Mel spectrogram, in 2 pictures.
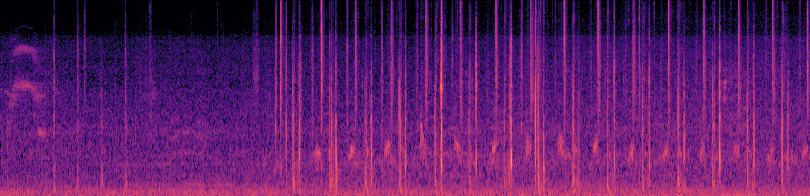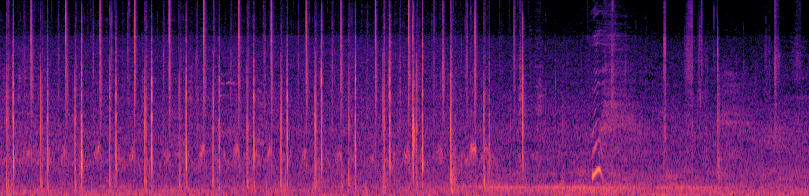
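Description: Skipping with a jump rope on brick pavers: the rope slaps the ground in a fast, even run of sharp clicks that starts about four seconds in and stops a few seconds before the end.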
